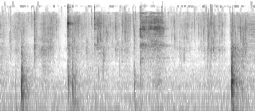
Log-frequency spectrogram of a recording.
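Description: A spoon works barbecue sauce through pulled pork, giving a few wet, sticky stirs and scrapes with sharp knocks against the pan, close by and with no talking.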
